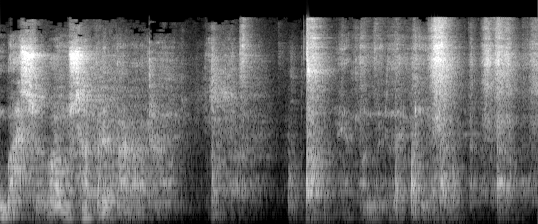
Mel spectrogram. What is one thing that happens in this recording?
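A metal strainer clinks against a shaker tin.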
